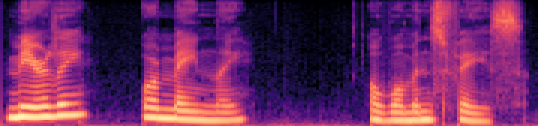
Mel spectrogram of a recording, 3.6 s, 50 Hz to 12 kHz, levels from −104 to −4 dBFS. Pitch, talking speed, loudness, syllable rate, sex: 195 Hz, 100 wpm, -18 LUFS, 4.1 syllables/s, female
